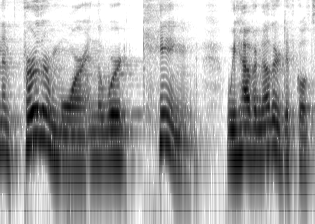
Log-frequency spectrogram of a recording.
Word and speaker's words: King: You might end up just saying like keen, but it's not keen. That means actually that we really enjoy something or we want to do something, like I'm keen to go to the movies this weekend, but we want to say king. So do you kind of hear that nasal sound, almost as if I were sick?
